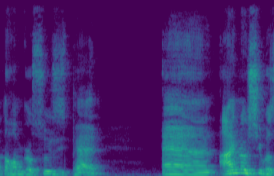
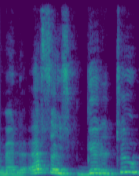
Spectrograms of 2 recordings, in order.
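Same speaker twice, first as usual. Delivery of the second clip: mock Blood taunt; 5 semitones higher than usual. Bloods taunting the SA's, first time, mildly raised call-out. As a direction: imitate a rival calling out, a bit higher. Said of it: "what the Bloods were saying".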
